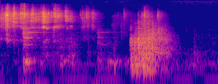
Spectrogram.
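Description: A handful of dice from a big dice pool clatters and rattles across a hard surface, a scattered tumbling run followed by a second, louder burst of clicking before it settles, with no talking.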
